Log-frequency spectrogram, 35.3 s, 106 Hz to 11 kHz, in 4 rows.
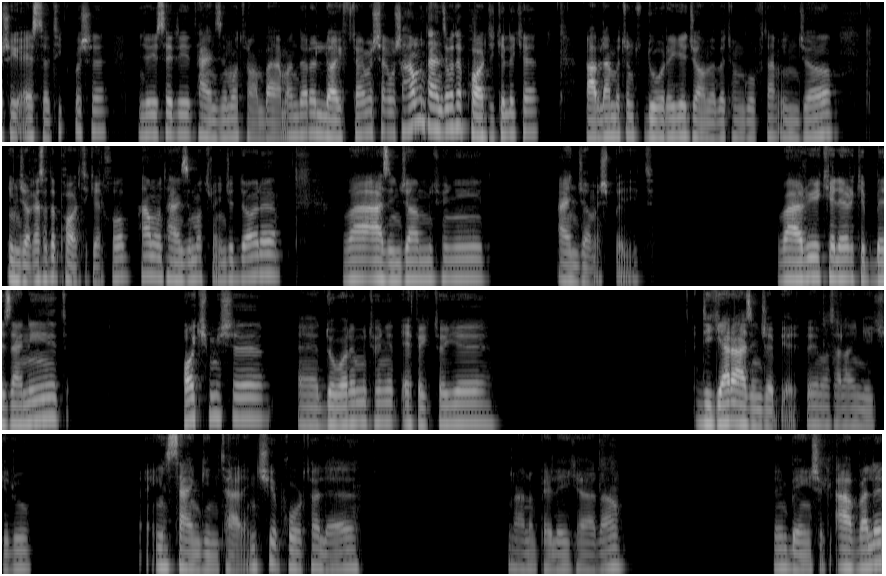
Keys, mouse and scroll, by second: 7.4 click, 15.9 click, 18.7 middle drag, 19.4 shift+middle drag, 20.0-22.3 drag, 23.5 click, 24.9 shift+middle drag, 25.4 middle drag, 25.9 space, 30.0 shift+middle click, 30.6-31.7 scroll up 1, 30.6 space, 31.7 middle click, 32.0-33.1 scroll down 1, 33.1-34.0 scroll down 1, 34.0-34.6 scroll down 1, 34.6-35.1 scroll down 1, 35.1 click.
